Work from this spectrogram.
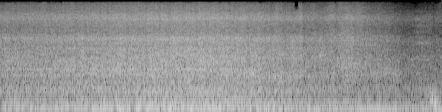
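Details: Toyota automatic gearbox after repair (previously wouldn't engage R or D, D took up late with a jolt): engine idles steadily, then one soft thump as the gear takes up at once; engagement now normal.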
